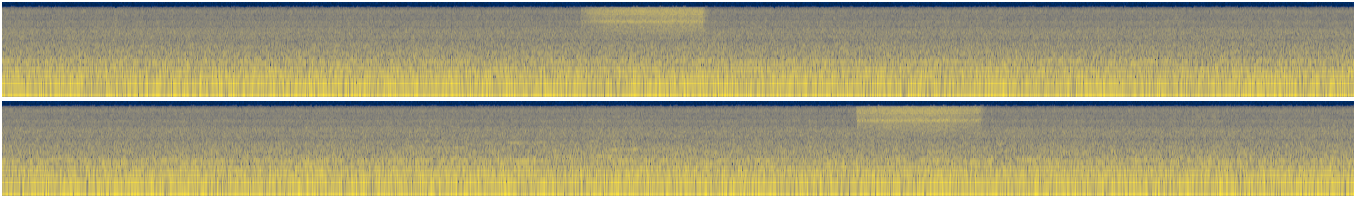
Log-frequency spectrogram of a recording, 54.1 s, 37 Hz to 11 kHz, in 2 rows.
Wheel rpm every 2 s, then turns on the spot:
0, 0, 0, 0, 0, 0, 0, 0, 0, 0, 0, 0, 0, 0, 0, 0, 0, 0, 0, 0, 0, 0, 0, 0, 0, 0, 0.
none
